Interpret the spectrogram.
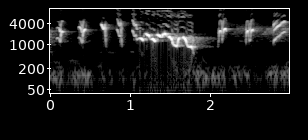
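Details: A black-naped oriole, tame and in full voice, gives spaced, crisp, high notes, then a rich gurgling whistle that dips lower. Single bright notes follow after short pauses.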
